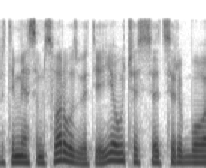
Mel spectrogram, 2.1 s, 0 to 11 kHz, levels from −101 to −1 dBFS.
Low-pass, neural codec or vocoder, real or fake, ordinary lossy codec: 7.2 kHz; none; real; MP3, 96 kbps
